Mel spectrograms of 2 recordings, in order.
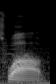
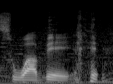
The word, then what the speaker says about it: SUAV: If you notice from our logo, it's a S-U-A-V. So because people are pronouncing it suave when it should be pronounced suave. So I just made it easier for people by taking away the E.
